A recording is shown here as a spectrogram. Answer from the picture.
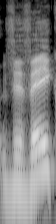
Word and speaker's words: Vivek: Vice President Mike Pence, entrepreneur Vivek rhymes with cake Ramaswamy, and Senator Tim Scott.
